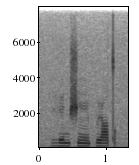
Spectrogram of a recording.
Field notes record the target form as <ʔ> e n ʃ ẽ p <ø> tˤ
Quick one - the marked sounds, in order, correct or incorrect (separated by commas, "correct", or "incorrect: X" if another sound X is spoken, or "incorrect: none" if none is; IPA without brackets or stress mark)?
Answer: incorrect: ɦ, correct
